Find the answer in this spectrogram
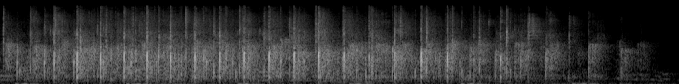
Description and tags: small group applause 2
About twenty people clapping during a presentation.Recorded from behind the audience using the Zoom H4 on-board microphones.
